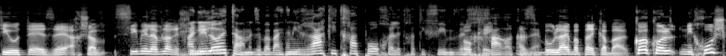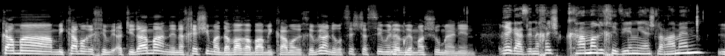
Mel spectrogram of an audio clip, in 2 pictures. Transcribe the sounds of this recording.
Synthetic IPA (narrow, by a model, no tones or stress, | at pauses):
iutezeʔa̰χʃavsimilevlaʁeχaniloitamezebabajtaniʁakitχapoːχelet̪χatifimveokḛjaʁa̰kaz̰beulajbapeʁekaba̰koldemkolniχuʃkamamikamaʁeχivimʔat̪jod̪amanenaχe̞ʃimad̪avaʁabamikamaʁeχivimaniʁo̞t͡seʃtasimilevlemaʃumeanjḛn | ʁe̞ɡaːznenaχeʃkʰamaʁeχivimjeʃlaʁamen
